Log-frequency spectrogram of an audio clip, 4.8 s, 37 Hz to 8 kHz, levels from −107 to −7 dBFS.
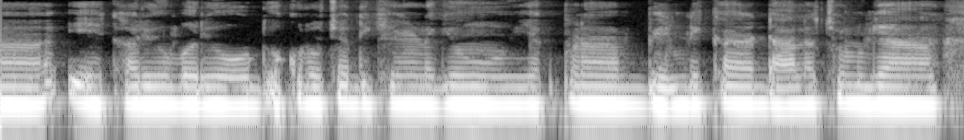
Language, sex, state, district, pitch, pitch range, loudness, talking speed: Hindi, male, Uttarakhand, Uttarkashi, 145 Hz, 140-145 Hz, -12 LUFS, 200 wpm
